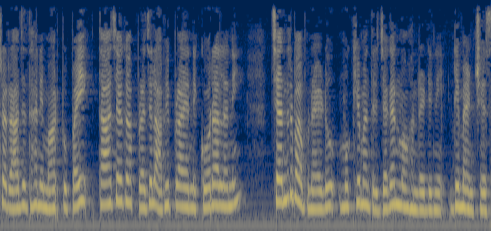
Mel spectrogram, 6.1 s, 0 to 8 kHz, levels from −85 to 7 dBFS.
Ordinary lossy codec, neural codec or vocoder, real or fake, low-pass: none; none; real; 7.2 kHz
